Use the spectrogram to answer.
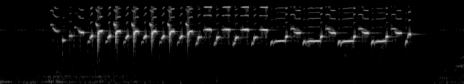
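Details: In this 2022 recording, a goldfinch x canary hybrid sings clean song in the copiaMalaga style. A dense, rapid chirping phrase gives way to slower, drawn-out high whistles.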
